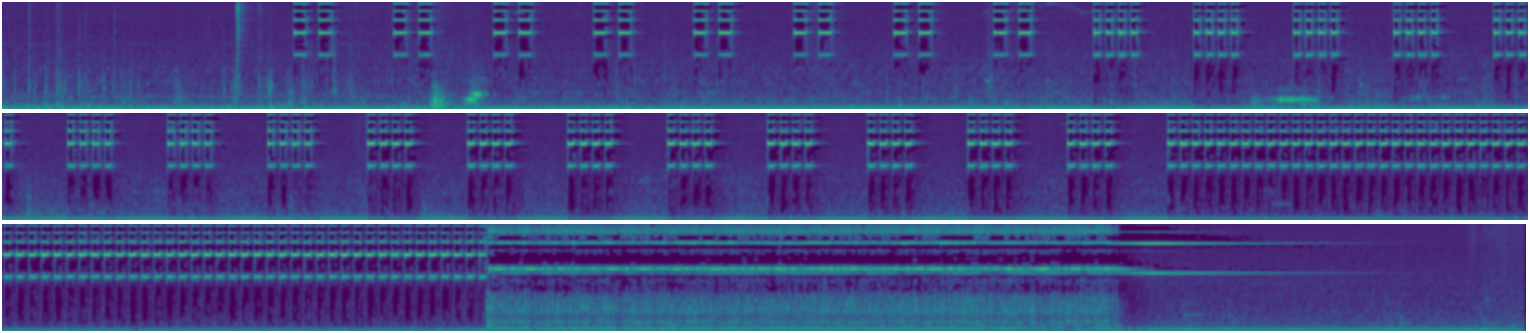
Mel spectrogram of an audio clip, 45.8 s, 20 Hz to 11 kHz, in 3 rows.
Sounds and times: alarm 0:03.0 - 0:08.4
alarm 0:10.0 - 0:19.4
alarm 0:26.0 - 0:44.4

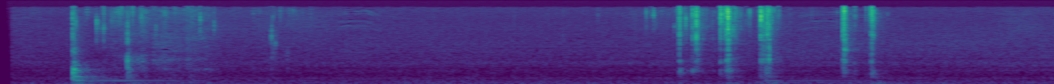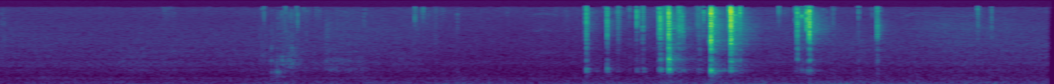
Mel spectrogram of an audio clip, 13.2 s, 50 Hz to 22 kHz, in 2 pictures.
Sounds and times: background noise 0:00.1 - 0:13.1
soup dripping into pot 0:00.5 - 0:01.8

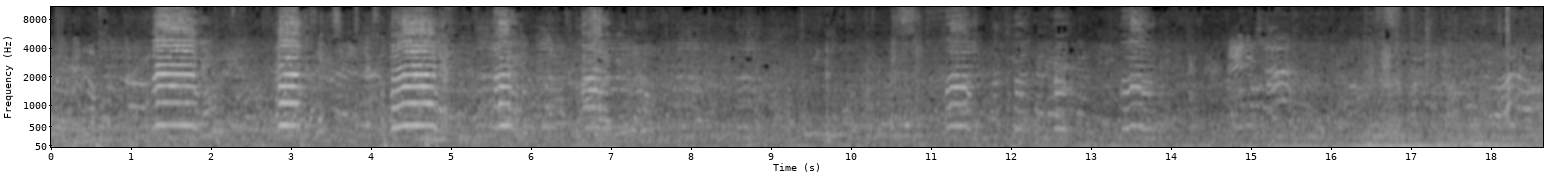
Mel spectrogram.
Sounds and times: Voices of people passing 0:00.0 - 0:18.6
kid plays a toy trumpet 0:01.2 - 0:01.9
kid plays a toy trumpet 0:02.8 - 0:03.3
kid plays a toy trumpet 0:04.2 - 0:05.8
kid plays a toy trumpet 0:11.2 - 0:12.8
kid plays a toy trumpet 0:13.4 - 0:13.8

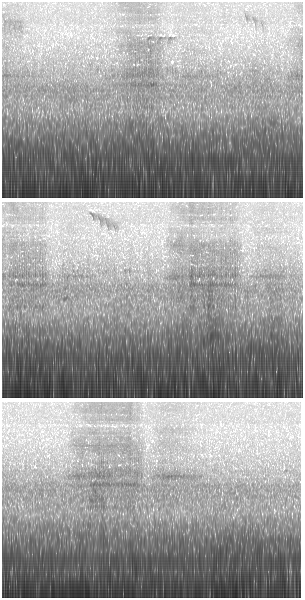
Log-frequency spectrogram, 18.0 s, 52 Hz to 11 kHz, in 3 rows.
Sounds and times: bird singing 0:00.0 - 0:00.6
urban noise at night 0:00.0 - 0:18.0
increasing noise of an airplane 0:00.5 - 0:07.8
bird singing 0:01.8 - 0:05.4
breath 0:05.7 - 0:06.4
bird singing 0:07.3 - 0:08.8
increasing noise of an airplane 0:08.7 - 0:18.0
breath 0:09.3 - 0:09.8
breath 0:11.0 - 0:11.7
breath 0:13.4 - 0:16.1

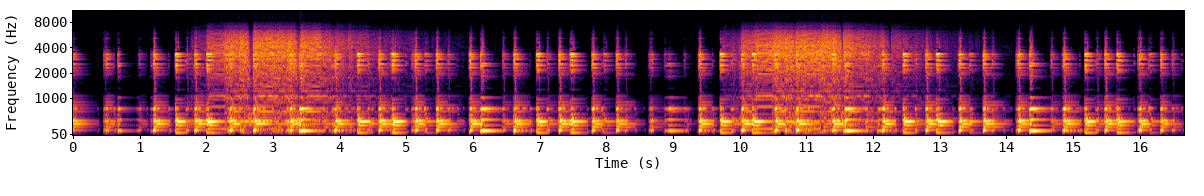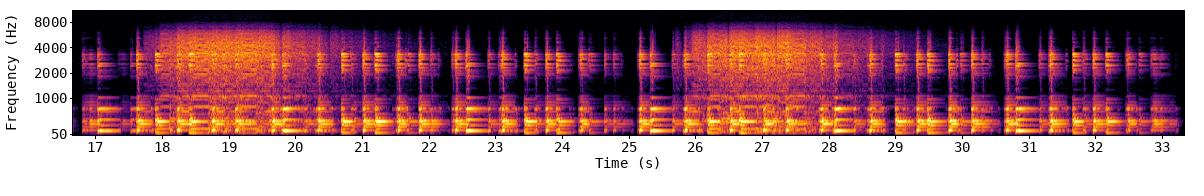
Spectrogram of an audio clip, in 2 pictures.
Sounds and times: electric guitar 0:00.0 - 0:33.3

